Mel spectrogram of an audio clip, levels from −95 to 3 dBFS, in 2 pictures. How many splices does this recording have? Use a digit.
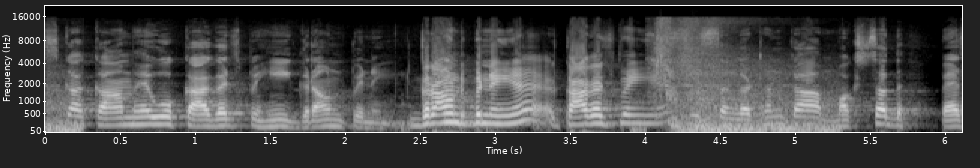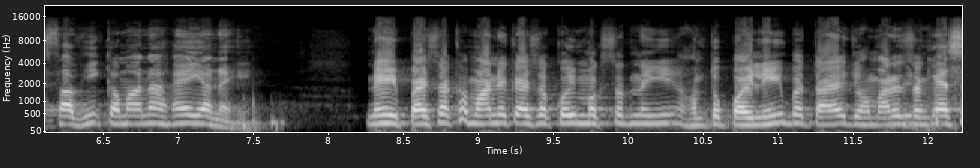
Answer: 1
